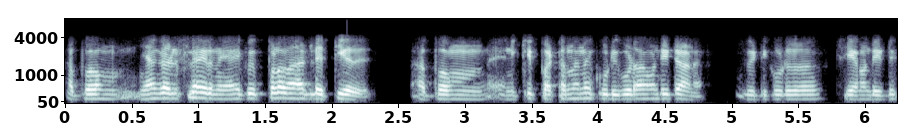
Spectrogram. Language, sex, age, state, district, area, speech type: Malayalam, male, 18-30, Kerala, Kasaragod, rural, conversation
